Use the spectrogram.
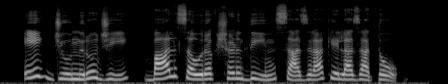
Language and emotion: Marathi, neutral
